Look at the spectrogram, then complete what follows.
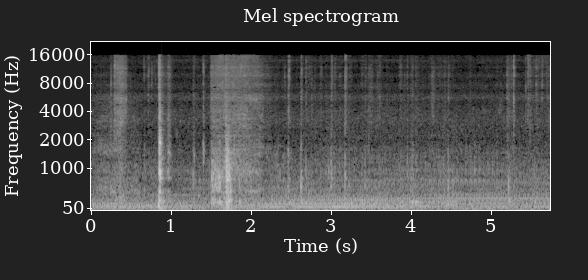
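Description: Quiet handling sounds of a gloved hand working wet stucco patch into a wall hole beside a plastic bucket: a sharp click about a second in and a brief scrape shortly after, over a steady low hum.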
